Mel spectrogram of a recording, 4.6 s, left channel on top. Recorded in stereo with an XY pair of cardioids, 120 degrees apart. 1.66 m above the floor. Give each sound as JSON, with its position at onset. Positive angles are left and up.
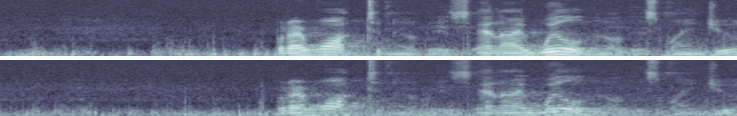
{"t": 1.7, "sound": "a man speaking", "azimuth_deg": 45, "distance_m": 0.8}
